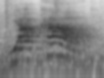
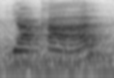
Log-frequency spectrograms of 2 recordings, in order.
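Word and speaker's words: yachad: The word unity is a Hebrew word yakad.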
